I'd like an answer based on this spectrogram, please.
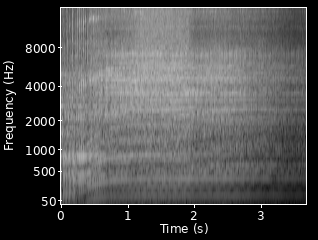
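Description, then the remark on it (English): A leaf blower's motor revs up quickly into a loud, steady, high-pitched whine with a buzzing drone underneath, held for a few seconds before easing off slightly. “If you've lived pretty much anywhere in America in the last 40 years, you probably know their motorized whine.”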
